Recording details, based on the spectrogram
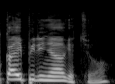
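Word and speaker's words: caipirinha: 뭐니 해도 까이피리냐겠죠. 까이피리냐? 네네. 뭐 어떤 술이에요? 까이피리냐는 까시아사라는 술로 만드는 칵테일이에요. 까시아사. 까시아사. 제가 발음을 맞게 했나요?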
